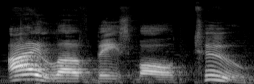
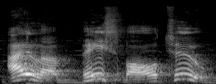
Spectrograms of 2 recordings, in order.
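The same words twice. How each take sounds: First: The stress falls on the word too. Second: The stress falls on the word baseball. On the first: I like it as well. "Se eu coloco o estresse no also e no to" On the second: The focus shifts to what is loved. "Se eu coloco o estresse na palavra baseball"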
